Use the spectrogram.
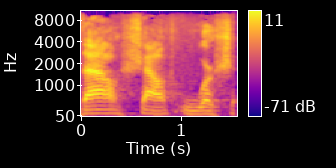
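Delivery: slow, even, emphatic stress on thou shalt worship.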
